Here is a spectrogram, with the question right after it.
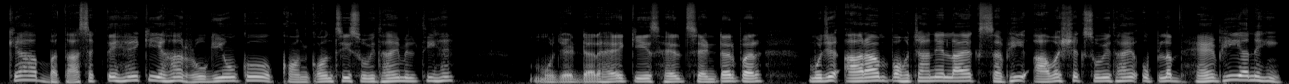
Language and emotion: Hindi, fearful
